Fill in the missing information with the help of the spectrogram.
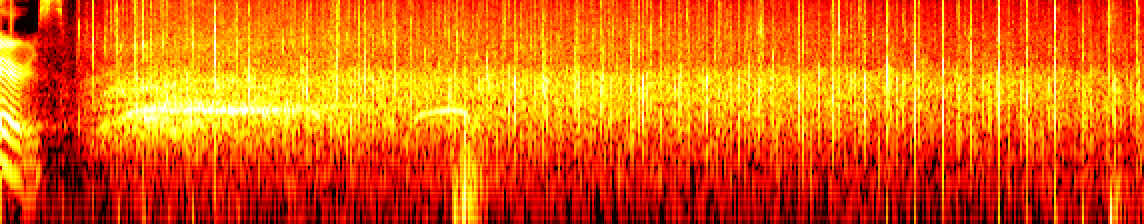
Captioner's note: applause and cheering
